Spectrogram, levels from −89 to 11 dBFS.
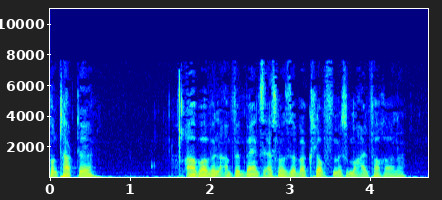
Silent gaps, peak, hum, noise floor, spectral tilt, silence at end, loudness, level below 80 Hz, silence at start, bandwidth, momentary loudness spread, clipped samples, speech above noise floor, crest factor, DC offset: none; -14 dBFS; none; -59 dBFS; -6 dB/octave; 0.15 s; -34 LUFS; -48 dBFS; 0 s; 8 kHz; 9 LU; under 0.1%; 26 dB; 20 dB; under 0.1%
